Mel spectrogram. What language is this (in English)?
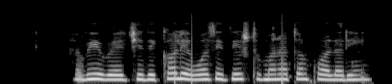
Pashto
